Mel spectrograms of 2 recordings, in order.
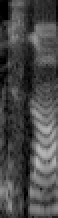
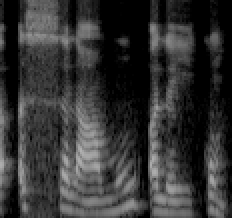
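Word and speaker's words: السلام علیکم: जिसका ये लगता है जैसे लिखा है इस्लाम तो इस्लाम नहीं होता ये अलिफ के बाद यह लाम है लाम यहां साइलेंट है इसकी आवाज नहीं आती तो इसलिए यह बोला जाएगा अस्सलाम अलकुम अस्सलाम अलकुम के बाद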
